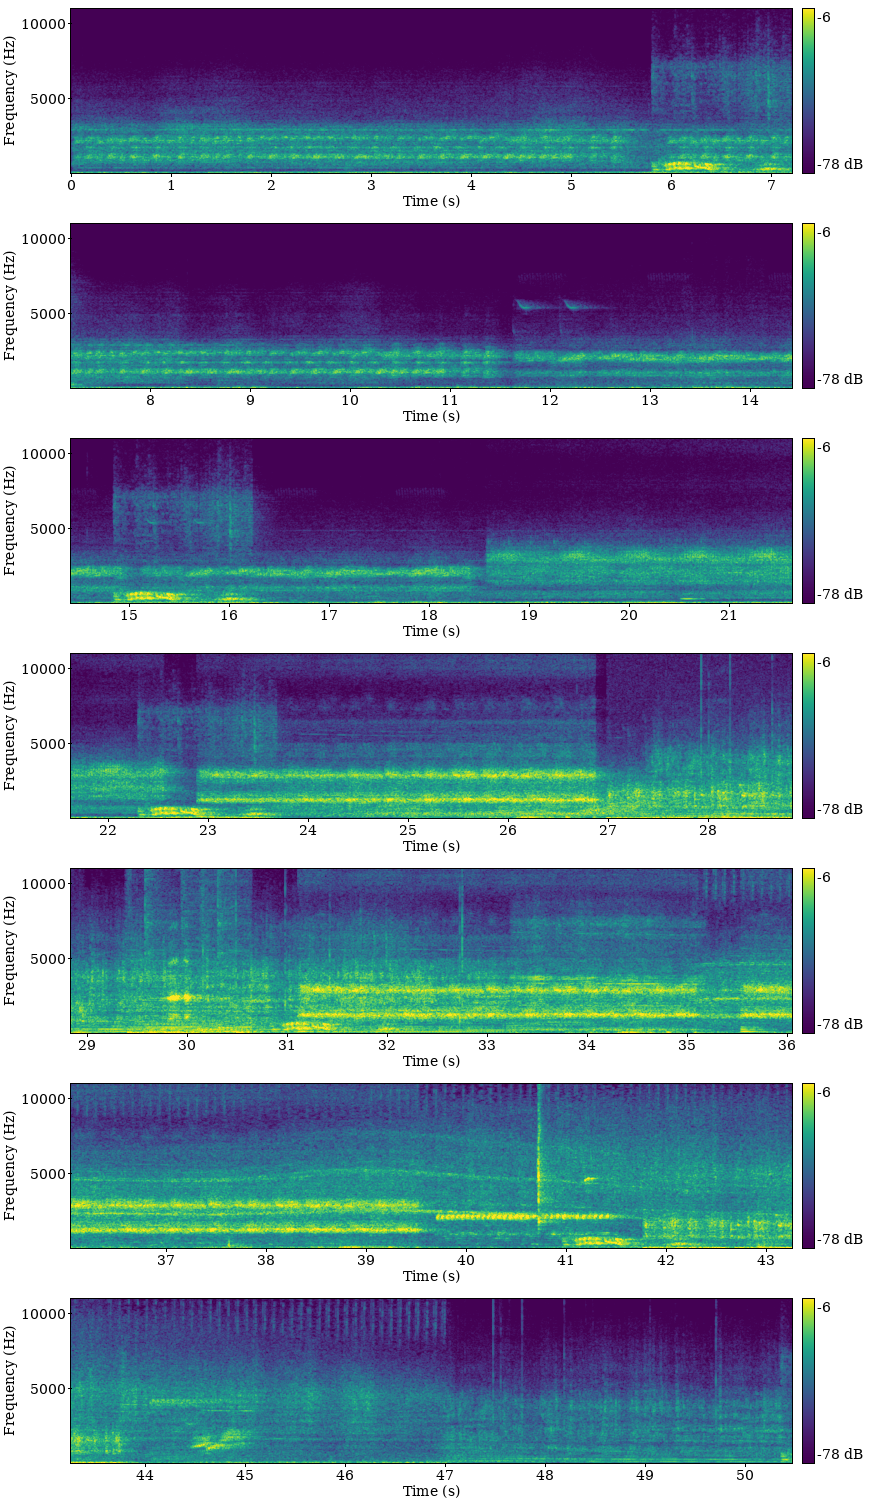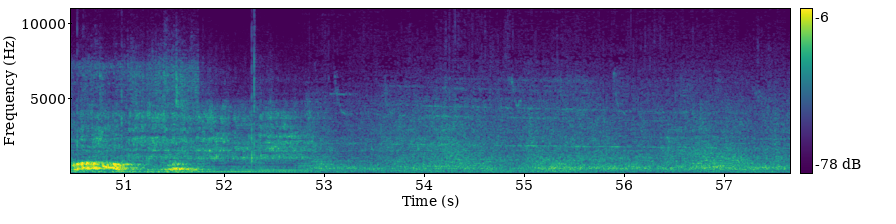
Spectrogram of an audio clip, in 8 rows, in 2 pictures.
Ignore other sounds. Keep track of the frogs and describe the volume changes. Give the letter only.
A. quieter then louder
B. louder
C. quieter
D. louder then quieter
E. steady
B.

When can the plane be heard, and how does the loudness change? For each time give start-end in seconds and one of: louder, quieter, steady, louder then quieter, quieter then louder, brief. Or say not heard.
0.0-57.6 louder then quieter.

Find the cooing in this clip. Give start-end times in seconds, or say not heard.
5.8-7.2, 14.8-16.2, 22.2-23.7, 30.8-32.2, 41.0-42.4, 50.4-51.8.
